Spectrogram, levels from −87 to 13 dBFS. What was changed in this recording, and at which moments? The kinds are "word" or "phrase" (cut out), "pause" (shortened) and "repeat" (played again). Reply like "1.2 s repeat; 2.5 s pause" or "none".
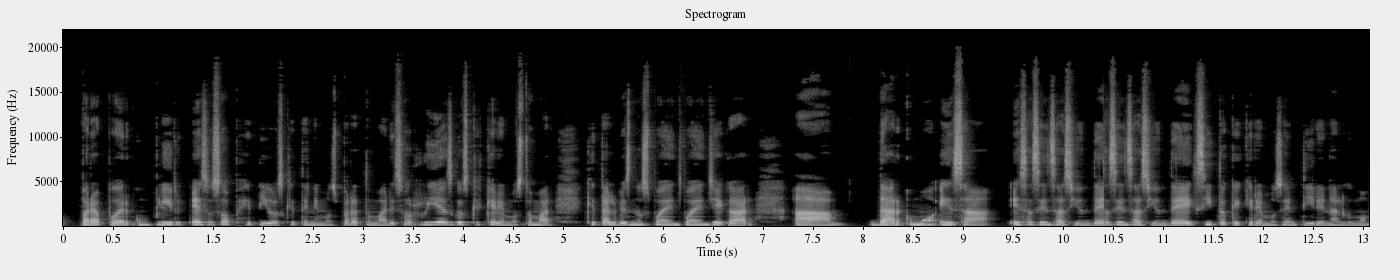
6.2 s repeat; 10.4 s repeat

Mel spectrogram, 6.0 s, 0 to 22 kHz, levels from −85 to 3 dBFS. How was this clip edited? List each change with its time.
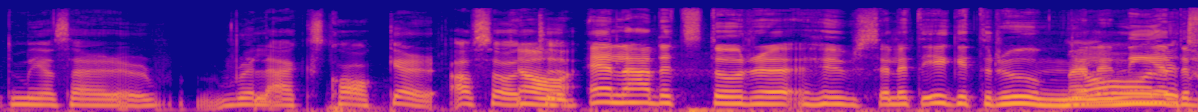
1.6 s phrase

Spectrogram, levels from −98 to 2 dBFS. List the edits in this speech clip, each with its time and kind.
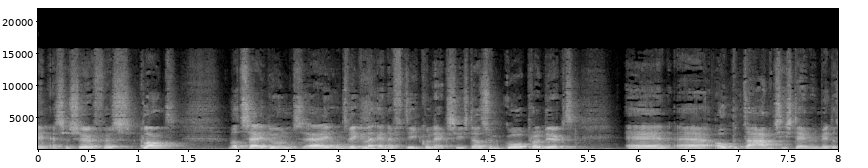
1.0 s word

